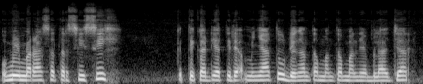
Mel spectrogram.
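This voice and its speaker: A middle-aged woman, retelling a family story in an interview, swinging between soft murmurs and sudden loud exclamations. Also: mid-range voice, flat delivery, fast talker. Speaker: interviewed mother. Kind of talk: emotional personal storytelling.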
